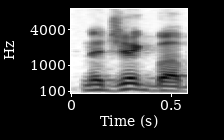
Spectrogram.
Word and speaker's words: Njigba: You know, Jaxon Smith how do you say his last name? – Njigba, but you got big name players.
